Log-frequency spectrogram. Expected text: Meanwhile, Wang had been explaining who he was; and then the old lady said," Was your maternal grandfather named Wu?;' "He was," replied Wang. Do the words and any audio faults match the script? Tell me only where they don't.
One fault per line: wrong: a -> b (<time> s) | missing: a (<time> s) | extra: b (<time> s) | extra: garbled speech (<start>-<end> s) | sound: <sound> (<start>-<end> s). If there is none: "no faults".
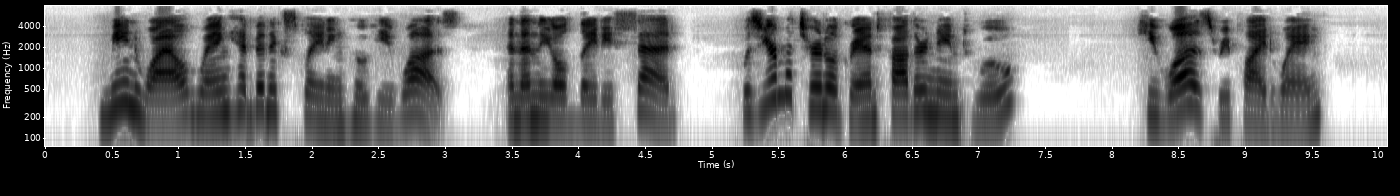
no faults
